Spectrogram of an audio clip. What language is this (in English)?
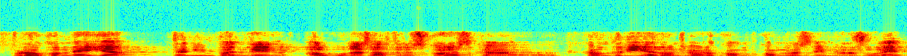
Catalan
